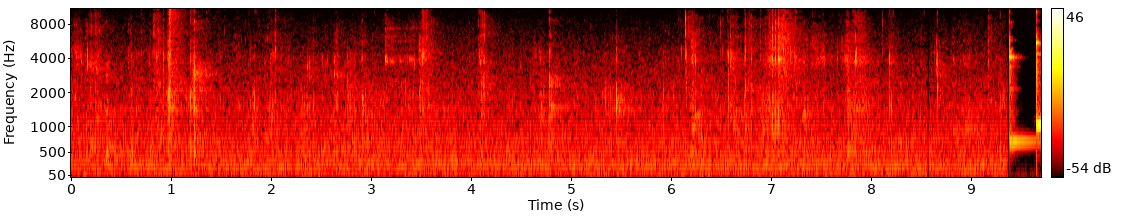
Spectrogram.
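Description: Quiet chewing and biting of fried instant noodles eaten with chopsticks, with small scattered clicks. Near the end a run of bright, quickly repeating chimes comes in.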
